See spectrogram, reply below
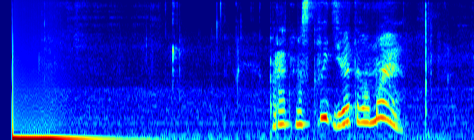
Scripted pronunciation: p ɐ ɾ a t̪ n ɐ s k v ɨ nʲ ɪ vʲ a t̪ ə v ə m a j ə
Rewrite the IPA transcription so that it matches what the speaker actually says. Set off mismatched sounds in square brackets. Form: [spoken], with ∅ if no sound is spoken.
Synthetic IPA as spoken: p ɐ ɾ a t̪ [m] ɐ s k v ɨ [dʲ] ɪ vʲ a t̪ ə v ə m a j ə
